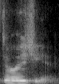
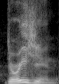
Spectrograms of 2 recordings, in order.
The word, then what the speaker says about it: Derian: what is your name the pronunciation is derian derian okay gotcha gotcha got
